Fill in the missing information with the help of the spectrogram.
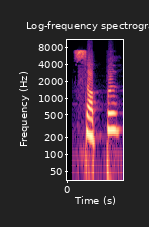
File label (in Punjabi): "sapp", Punjabi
